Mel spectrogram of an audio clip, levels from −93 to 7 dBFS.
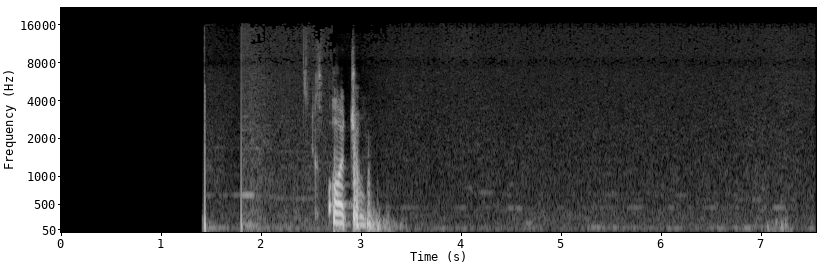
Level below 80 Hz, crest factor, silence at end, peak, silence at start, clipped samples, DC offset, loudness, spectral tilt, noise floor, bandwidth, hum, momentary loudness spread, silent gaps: -46 dBFS; 24 dB; 4.25 s; -2 dBFS; 1.8 s; under 0.1%; under 0.1%; -20 LUFS; -6 dB/octave; -54 dBFS; 16.5 kHz; none; 30 LU; none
